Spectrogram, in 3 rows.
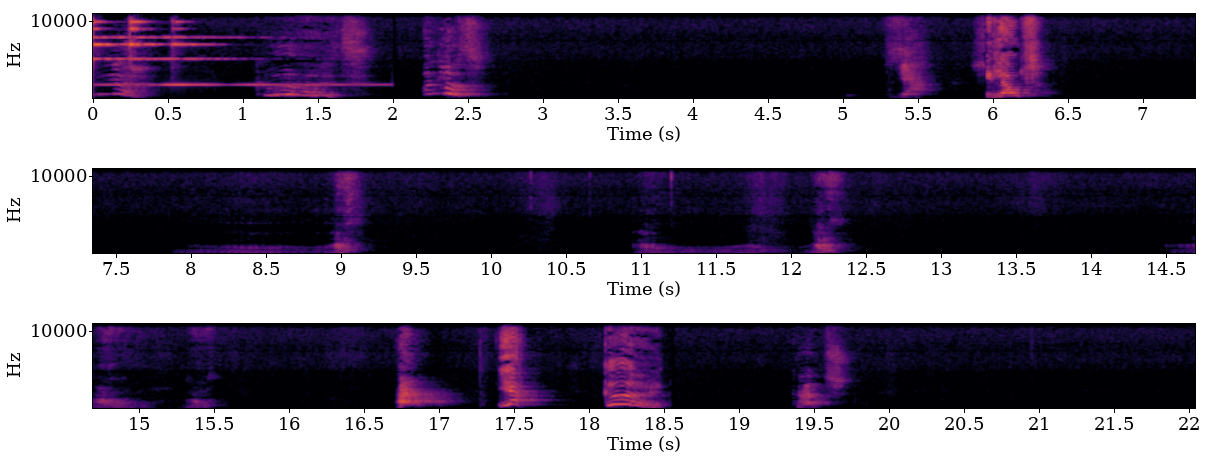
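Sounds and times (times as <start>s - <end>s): dog growling: 7.8s - 9.2s, 10.9s - 12.4s, 14.5s - 15.6s
dog barking: 12.1s - 12.4s, 16.7s - 17.2s.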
